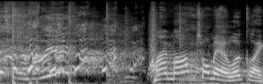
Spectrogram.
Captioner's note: everyone laughs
